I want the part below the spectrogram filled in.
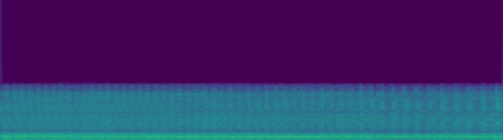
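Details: Idling engine with a persistent, steady knock ticking in time with engine rotation, still present after the valves were just adjusted.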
